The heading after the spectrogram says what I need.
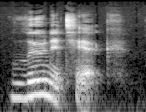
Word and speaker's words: lunatic: They're all stressed on the first syllable with the exception of the last one. Catholic, bishopric, politic, arsenic, lunatic, rhetoric, turmeric, and arithmetic.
